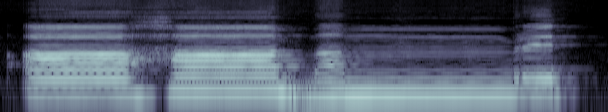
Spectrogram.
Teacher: And then at that last note, you go up in the middle of the vowel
